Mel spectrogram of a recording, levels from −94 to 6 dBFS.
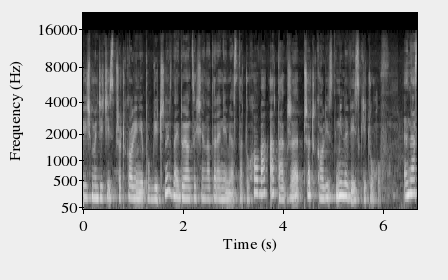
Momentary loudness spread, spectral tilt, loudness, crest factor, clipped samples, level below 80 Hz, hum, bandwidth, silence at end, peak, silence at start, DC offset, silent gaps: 8 LU; -5 dB/octave; -18 LUFS; 16 dB; under 0.1%; -54 dBFS; none; 15 kHz; 0 s; 0 dBFS; 0 s; under 0.1%; none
